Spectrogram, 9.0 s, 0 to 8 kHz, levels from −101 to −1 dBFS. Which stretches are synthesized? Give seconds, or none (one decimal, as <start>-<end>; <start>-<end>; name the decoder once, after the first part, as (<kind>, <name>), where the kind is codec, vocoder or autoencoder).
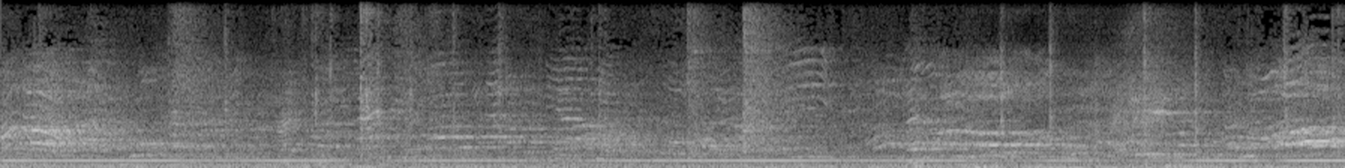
6.4-8.0 (codec, DAC)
